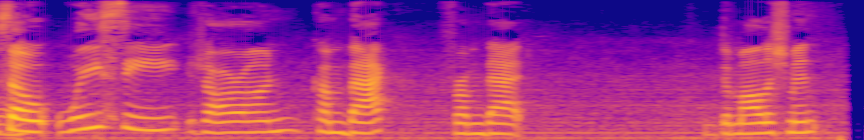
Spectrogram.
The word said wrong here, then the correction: Jorah: Sorry, I was saying his name wrong. It's Jorah Mormont.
